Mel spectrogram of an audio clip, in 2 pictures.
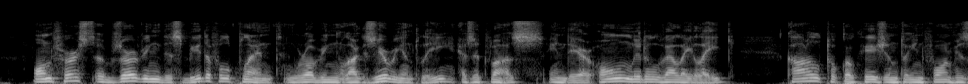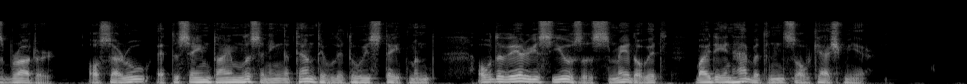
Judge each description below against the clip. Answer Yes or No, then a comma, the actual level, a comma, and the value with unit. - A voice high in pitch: No, low, 105 Hz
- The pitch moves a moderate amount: Yes, average, 4.1 semitones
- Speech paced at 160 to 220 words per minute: No, average, 145 wpm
